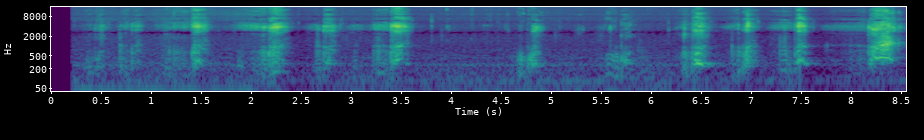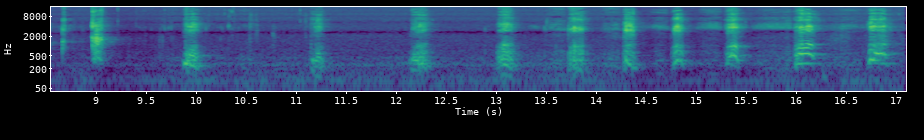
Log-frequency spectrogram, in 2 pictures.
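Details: Pet gives a long run of about twenty short, dry, hacking coughs in a quiet room; owner wonders whether it is a hairball.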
